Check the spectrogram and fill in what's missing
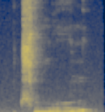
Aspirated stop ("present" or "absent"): present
